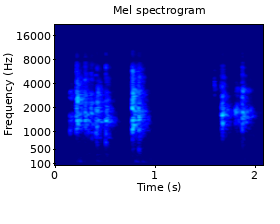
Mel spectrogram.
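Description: Computer keyboard keystrokes in three short bursts, typing a command at a terminal prompt: a cluster of clicks early, a single quick burst just before the midpoint, and another cluster near the end.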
